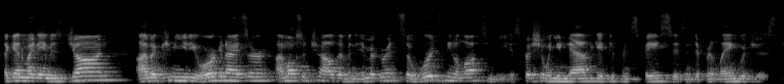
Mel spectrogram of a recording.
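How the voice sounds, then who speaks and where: A man from the United States whose first language is Korean talks to an audience over a video call as a community organizer. His voice is on the high side and he speaks fast with few pauses, keeping it conversational, asking questions and using lots of fillers, though the audio is poor.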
